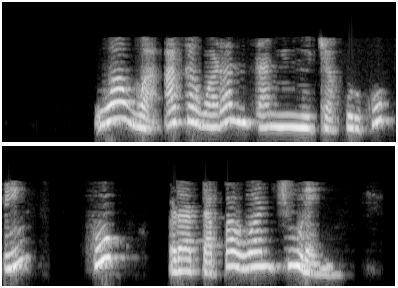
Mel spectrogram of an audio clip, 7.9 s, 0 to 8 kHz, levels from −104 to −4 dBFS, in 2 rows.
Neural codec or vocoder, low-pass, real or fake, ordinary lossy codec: none; 7.2 kHz; real; AAC, 16 kbps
